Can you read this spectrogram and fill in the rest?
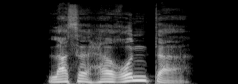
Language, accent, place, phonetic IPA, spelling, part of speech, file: German, Germany, Berlin, [ˌlasə hɛˈʁʊntɐ], lasse herunter, verb, De-lasse herunter.ogg
- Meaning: inflection of herunterlassen: 1. first-person singular present 2. first/third-person singular subjunctive I 3. singular imperative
